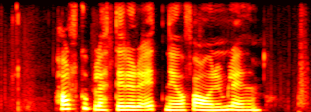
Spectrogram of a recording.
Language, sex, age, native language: Icelandic, female, 20-29, Icelandic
